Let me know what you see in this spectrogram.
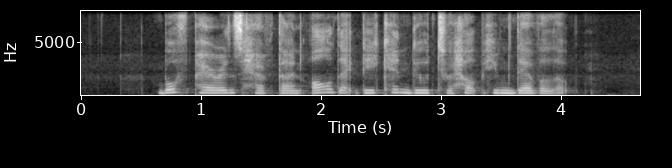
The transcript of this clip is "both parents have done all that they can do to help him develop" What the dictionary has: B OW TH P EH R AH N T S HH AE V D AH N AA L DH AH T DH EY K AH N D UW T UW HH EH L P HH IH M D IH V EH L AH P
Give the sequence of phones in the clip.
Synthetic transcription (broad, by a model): B OW TH P EH R AH N T S HH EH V D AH N AA L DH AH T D EY K AH N D UW T UW HH EH L P HH IH M D IH V EH L AH P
